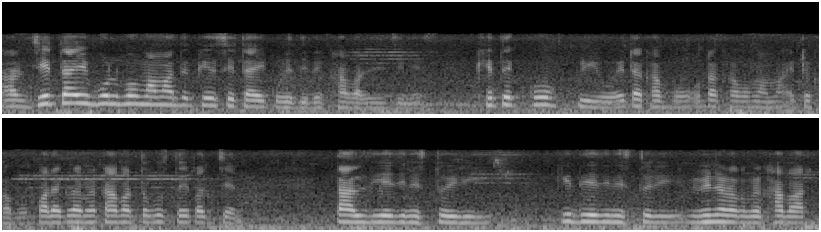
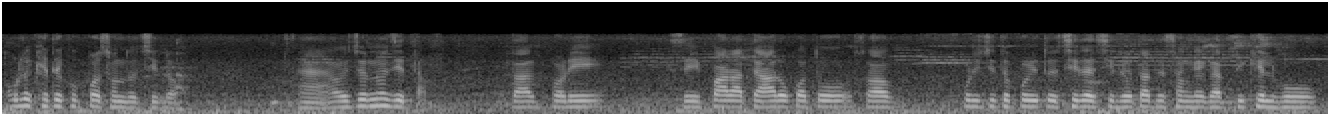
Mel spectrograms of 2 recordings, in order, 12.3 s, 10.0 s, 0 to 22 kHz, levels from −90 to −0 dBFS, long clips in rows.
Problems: constant background noise, background conversations at intervals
